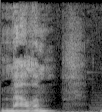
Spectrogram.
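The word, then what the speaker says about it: Malham: Go up north near Skipton and find a little village called Malam. It's it's pronounced Malum.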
